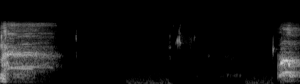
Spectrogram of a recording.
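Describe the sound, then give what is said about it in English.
Two dogs, Tommy and Nola, barking: a loud, drawn-out bark opens, then near silence with a few faint clicks before another sharp bark bursts in at the end. No one speaks. “But I have no idea who Tommy and Nola are barking at right now.”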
